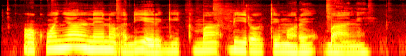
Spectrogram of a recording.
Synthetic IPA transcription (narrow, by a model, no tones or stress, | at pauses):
ɔkwaɲalnɛnɔʔa̰djeɾɡikmabiɾotɪmɔɾɛbaŋɛ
